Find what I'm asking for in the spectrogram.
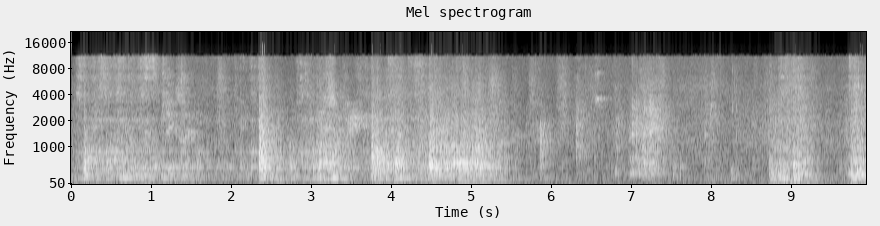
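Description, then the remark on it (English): A wooden chair is shifted and set down, giving several knocks and short scrapes, with muffled voices murmuring in the background. “Give it to me. This chair. Here you have this chair.”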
